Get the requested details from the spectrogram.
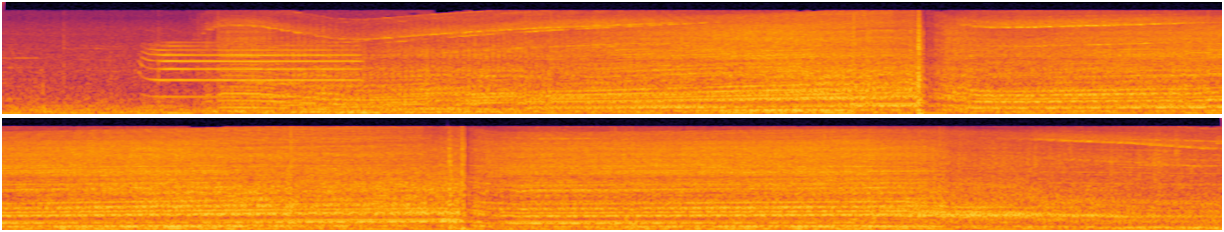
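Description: Race car engines roar and rise in pitch as they accelerate, shifting gears.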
